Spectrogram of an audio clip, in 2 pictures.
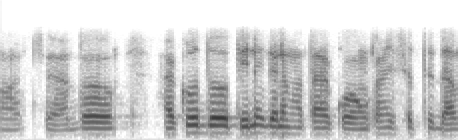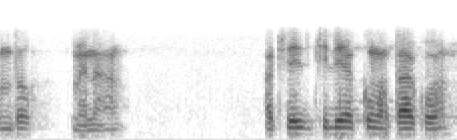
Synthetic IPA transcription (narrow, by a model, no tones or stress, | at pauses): atːt͡ʃʰaːd̪ɔhakud̪ɔt̪inəʔɡanamɦat̪akɔwaɔŋkaɦisəb̚t̪ɛd̪amd̪ɔ | mɛnaʔa | at͡ʃit͡ʃiliɦakumat̪akɔwa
